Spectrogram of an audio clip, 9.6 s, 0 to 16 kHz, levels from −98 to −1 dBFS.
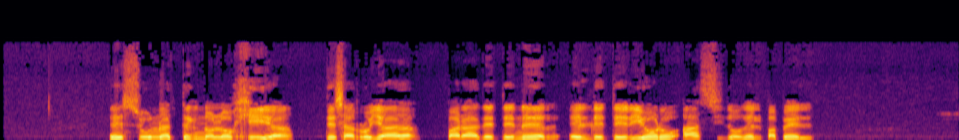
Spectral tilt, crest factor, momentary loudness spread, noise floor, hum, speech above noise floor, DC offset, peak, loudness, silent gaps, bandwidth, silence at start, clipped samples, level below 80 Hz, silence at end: -2 dB/octave; 12 dB; 6 LU; -59 dBFS; none; 47 dB; under 0.1%; 0 dBFS; -12 LUFS; none; 11 kHz; 1.1 s; under 0.1%; -64 dBFS; 1.5 s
